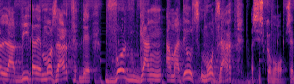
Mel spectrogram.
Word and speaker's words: Wolfgang Amadeus Mozart: Amadeus de 1984, que narra la vida de Mozart, de Wolfgang Amadeus Mozart, así es como se pronuncia correctamente su nombre, y que además, pues bueno, a ver, Mozart fue un gran genio de la música.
